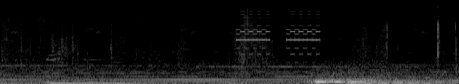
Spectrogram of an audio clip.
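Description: In the video game Alan Wake, a telephone rings inside a sheriff's station with short bursts of bell trills over a low room hum, moderately loud and nearby.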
